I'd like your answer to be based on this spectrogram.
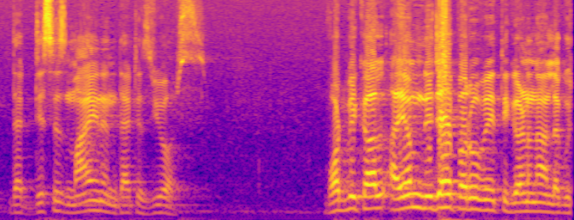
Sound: speaks in Sanskrit

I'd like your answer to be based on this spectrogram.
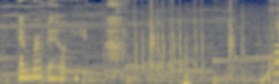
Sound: gasp

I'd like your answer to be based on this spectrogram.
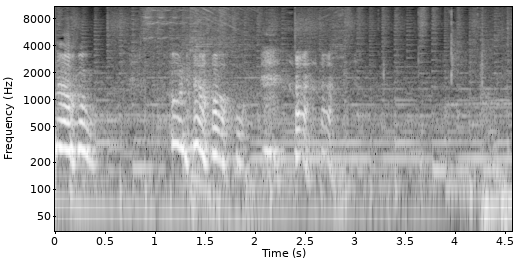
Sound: chuckling

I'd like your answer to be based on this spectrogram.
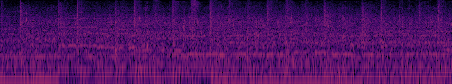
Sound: water running

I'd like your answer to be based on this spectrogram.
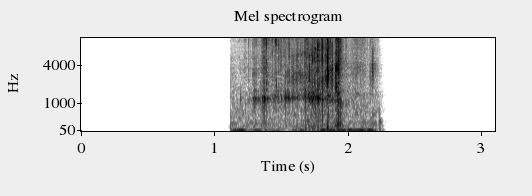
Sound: sound of biting

